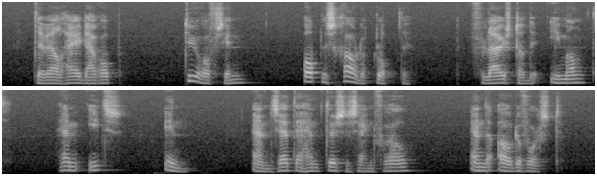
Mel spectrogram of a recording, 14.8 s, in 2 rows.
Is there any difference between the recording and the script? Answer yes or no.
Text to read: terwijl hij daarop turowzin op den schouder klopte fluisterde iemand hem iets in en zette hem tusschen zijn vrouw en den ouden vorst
no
